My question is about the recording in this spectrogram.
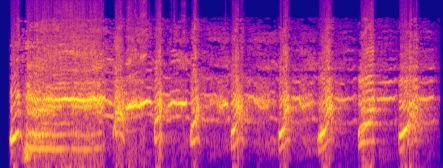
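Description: Loud, high-pitched laughter, a long laugh that pulses about twice a second.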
